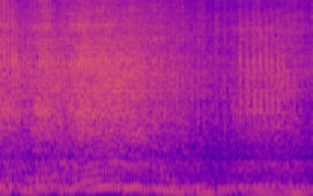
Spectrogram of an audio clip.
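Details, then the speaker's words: Subaru Brat engine of unknown history with a blown head gasket: rough, uneven low chatter over idle at about two knocks per second, suspected rod knock. "that sounds like a nod rocket to me yeah yeah she's chattering away"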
